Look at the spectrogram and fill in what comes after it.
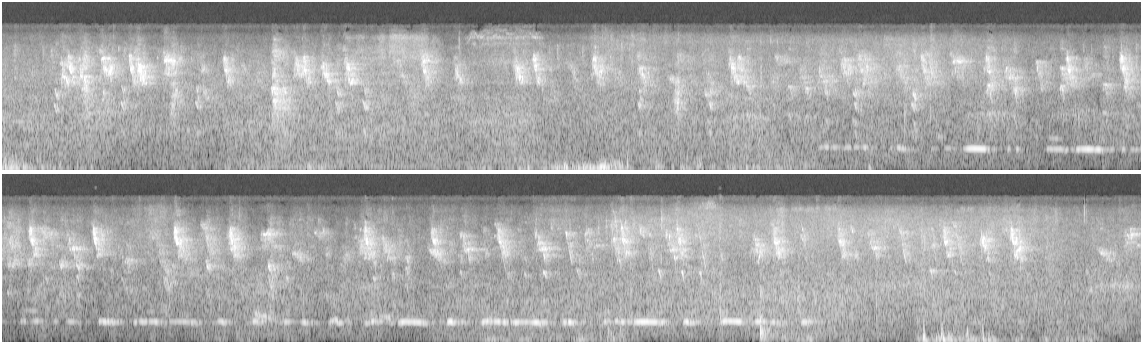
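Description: Small birds chirping in quick, repeated high notes. A faint steady hum at one pitch sounds underneath for about ten seconds in the middle, and a couple of low thumps come a few seconds in and near the end.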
